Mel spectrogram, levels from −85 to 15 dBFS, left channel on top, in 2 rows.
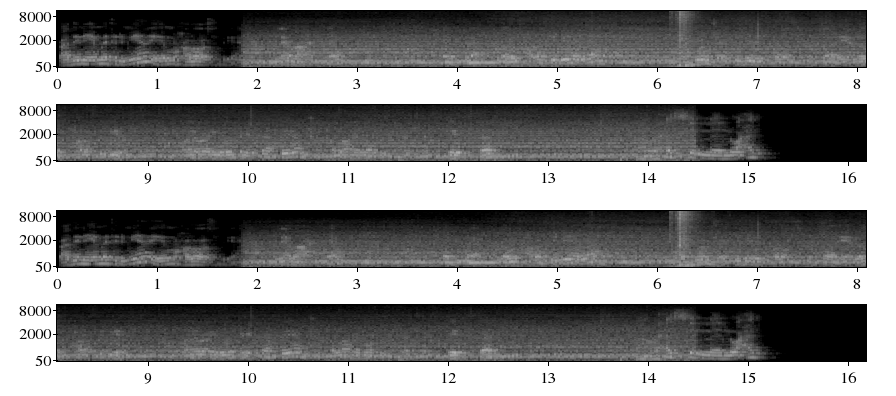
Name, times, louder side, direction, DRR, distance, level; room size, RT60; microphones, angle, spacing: voice 1, 0.0-2.9 3.8-5.5 6.1-8.8 9.3-12.5, left 2 dB, 60° left, 3.6 m, -33 dB
sound 1, 1.8-14.5, left 2 dB, 15° left, 0.7 m, -35 dB
sound 2, 4.4-9.6, right 3 dB, 45° right, 2.7 m, -38 dB
voice 2, 13.8-15.1, equal, 5° right, 1.0 m, -33 dB
10.5 x 5.9 x 2.9 m
head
